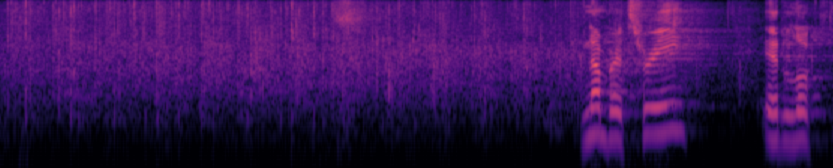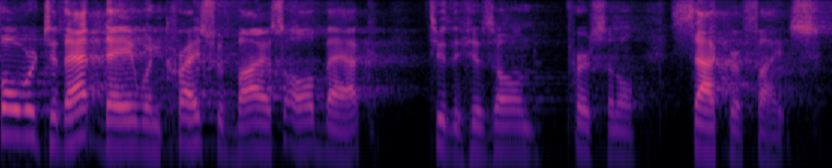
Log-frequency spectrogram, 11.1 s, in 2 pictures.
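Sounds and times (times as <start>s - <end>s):
audience clapping: 0.0s - 5.3s
speech: 3.9s - 11.0s.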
